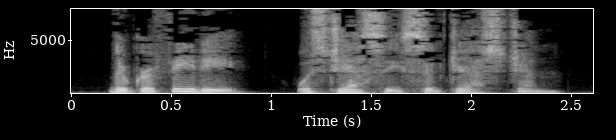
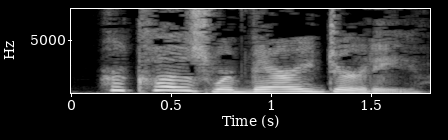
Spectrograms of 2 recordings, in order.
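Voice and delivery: smug; 7 semitones higher than usual. A narrator's reading. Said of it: "a little smugly".

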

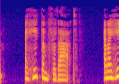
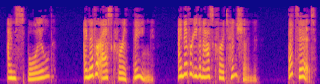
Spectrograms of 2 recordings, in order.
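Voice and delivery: ordinary delivery

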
